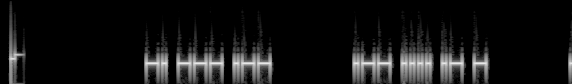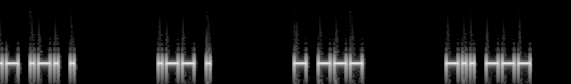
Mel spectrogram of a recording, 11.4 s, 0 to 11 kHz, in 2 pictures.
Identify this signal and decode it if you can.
Morse code, heard as a keyed tone, about 30 wpm, 700 Hz. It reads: NOW WHAT ARE WE TO DO
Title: 3x Word-Spacing - Sentences from Top 100 Words - 30wpm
